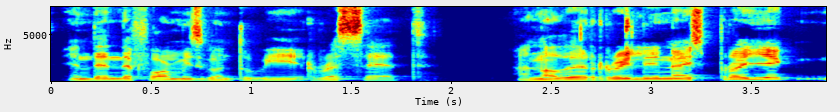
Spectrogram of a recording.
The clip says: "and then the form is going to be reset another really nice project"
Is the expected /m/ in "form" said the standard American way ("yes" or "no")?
yes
